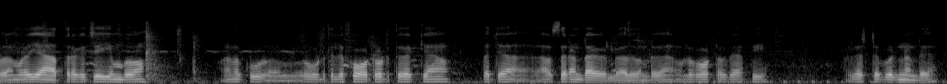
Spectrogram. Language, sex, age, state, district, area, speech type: Malayalam, male, 45-60, Kerala, Malappuram, rural, spontaneous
